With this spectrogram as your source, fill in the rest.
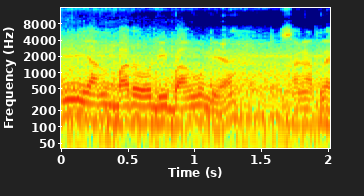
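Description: A motor scooter hums past nearby.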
